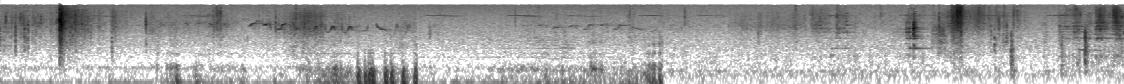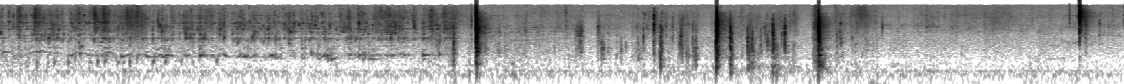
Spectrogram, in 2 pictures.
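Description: Liquid being poured and trickling into a pot over a campfire, with a few sharp snaps near the end. A low rumble with thumps fills the first part and cuts off suddenly.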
